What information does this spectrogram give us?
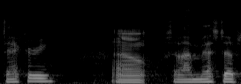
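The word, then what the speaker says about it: Thackery: I named him Zachary Binks without knowing it's pronounced Stackery.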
